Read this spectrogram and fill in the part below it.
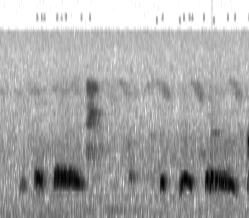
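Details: A decoy spotted dove coos to attract wild birds. Two sets of soft, low coos, each a short note, a looping note and a longer smooth note, rise above steady low background hiss and rumble.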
